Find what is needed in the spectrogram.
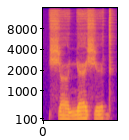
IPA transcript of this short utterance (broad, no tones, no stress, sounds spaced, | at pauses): ç ɜ ɲ ɛ ç ɪ d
